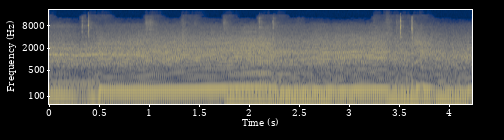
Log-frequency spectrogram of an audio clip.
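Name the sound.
safety car engine roar in video game F1 22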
